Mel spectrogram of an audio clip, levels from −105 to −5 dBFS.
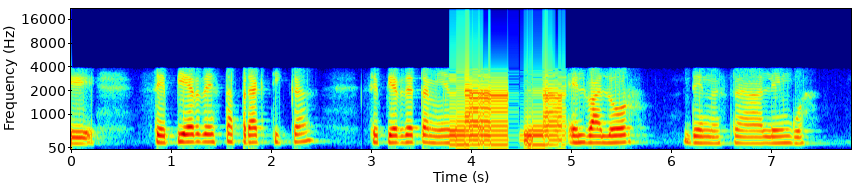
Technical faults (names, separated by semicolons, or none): Bluetooth CVSD headset codec; robotic sound from repeated short buffers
